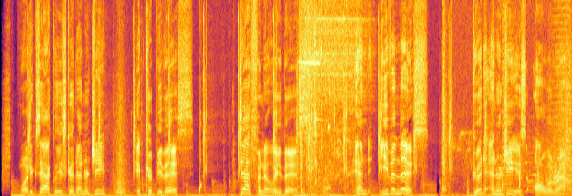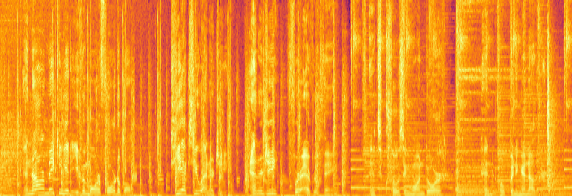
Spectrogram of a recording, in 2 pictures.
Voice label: Commercial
